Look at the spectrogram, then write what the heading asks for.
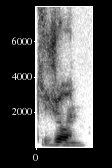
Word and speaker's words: Jean: is it yes not John John okay I was what was just John I've always since I was a child been told it was Sean Jean as in like French Jean she says she can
